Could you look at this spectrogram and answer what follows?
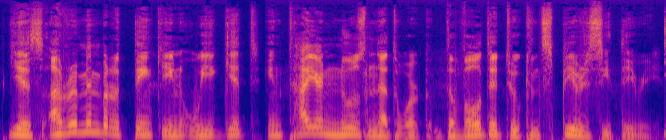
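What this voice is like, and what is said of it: Put-on Russian accent. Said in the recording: “You're a charismatic leader with the screaming and the yelling and the Russian accent.”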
